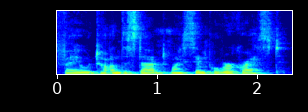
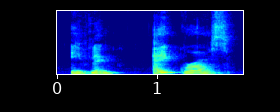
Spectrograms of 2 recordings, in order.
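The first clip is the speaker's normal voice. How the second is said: ordinary delivery, nothing marked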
